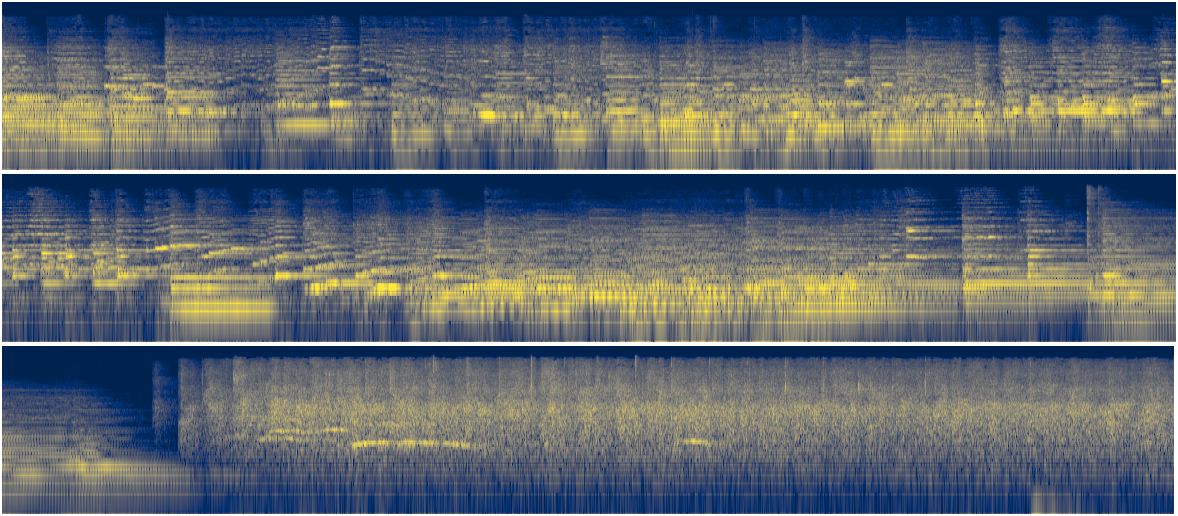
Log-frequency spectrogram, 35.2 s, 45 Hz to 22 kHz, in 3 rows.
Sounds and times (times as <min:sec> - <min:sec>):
Cello: 0:00.0 - 0:24.5.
